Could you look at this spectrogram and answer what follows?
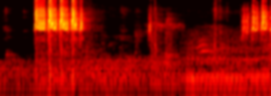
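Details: Sunda warbler (wergan jawa, flamboyan), lively gacor ngebren singing used as a lure for flock birds: a short burst of dense, high buzzy chattering notes, then a pause and another buzzy burst at the end.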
